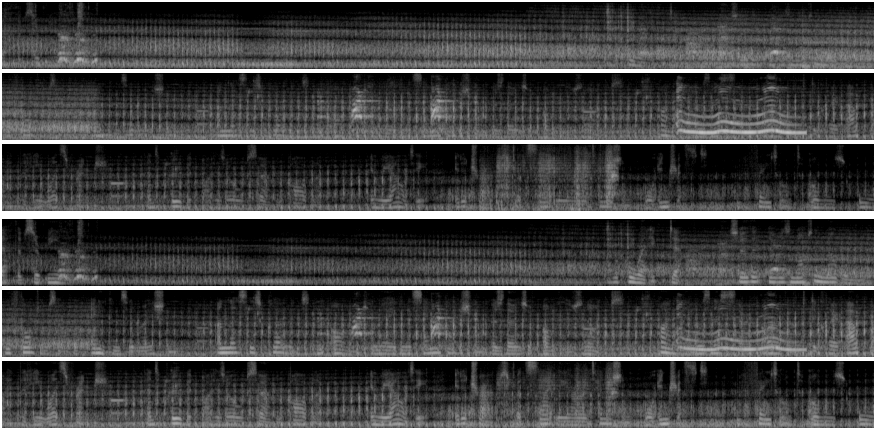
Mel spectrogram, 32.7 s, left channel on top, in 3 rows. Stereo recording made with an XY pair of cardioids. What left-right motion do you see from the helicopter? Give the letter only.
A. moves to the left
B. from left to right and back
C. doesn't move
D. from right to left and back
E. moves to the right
E.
